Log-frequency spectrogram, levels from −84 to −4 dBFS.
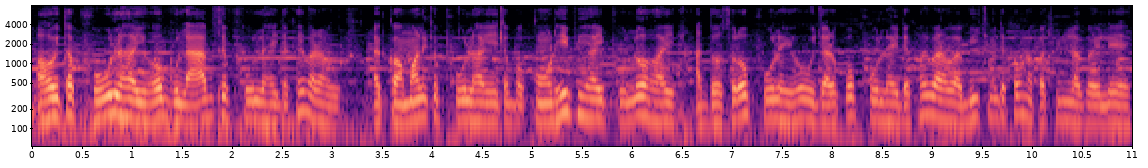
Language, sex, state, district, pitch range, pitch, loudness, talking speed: Bajjika, male, Bihar, Vaishali, 120-145 Hz, 135 Hz, -26 LUFS, 210 wpm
